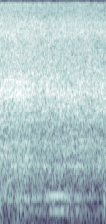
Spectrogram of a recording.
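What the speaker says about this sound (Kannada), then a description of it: "ಫಸ್ಟ್ ಪನ್ನೀರನ್ನು ಫ್ರೈ ಮಾಡ್ಕೋಬೇಕು" Paneer frying in a hot pan gives a loud, continuous close hiss of oil, steady and unbroken for about a second.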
